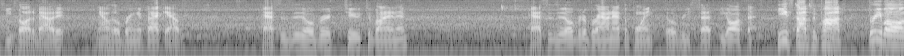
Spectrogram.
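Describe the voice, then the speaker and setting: A man calling simulated basketball play-by-play, rattling off each possession and jumping up in pitch and volume when a shot drops. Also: sharp tone, slight background noise, rough recording. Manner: rapid play calling that rises sharply on made shots. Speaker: play-by-play announcer.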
